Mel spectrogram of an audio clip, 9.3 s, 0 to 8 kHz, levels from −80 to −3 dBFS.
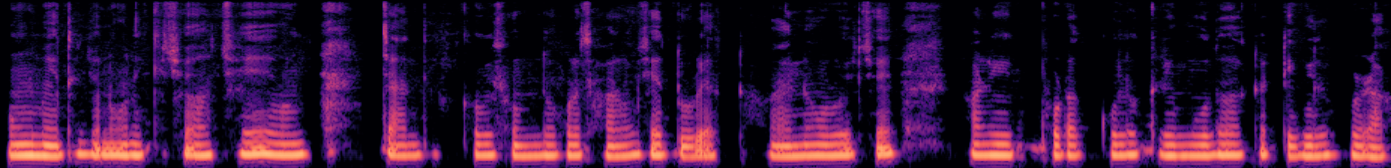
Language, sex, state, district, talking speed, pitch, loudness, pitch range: Bengali, male, West Bengal, Jhargram, 175 wpm, 150 Hz, -23 LUFS, 145-160 Hz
